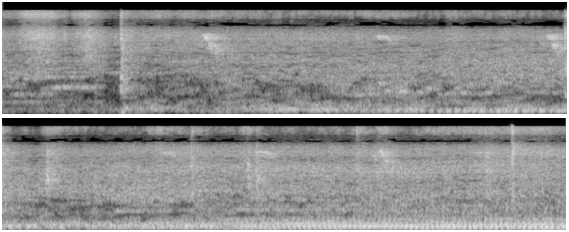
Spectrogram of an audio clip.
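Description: Low hum of a motor engine running, building up about two seconds in and then holding steady, with a few sharp knocks.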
